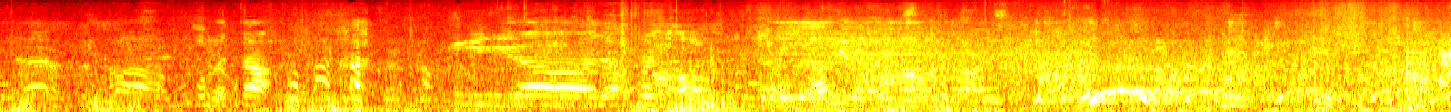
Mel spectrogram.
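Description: A large stadium crowd chatters outdoors.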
